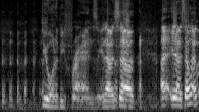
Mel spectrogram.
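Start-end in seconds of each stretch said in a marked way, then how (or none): 0.0-1.9 slow, drawn-out lumbering giant; deep slow giant. Shown as a demonstration. Half ogre asking to be friends, deep slow giant. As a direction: put on a big slow giant voice. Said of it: "talk real deep and, and kinda slow".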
